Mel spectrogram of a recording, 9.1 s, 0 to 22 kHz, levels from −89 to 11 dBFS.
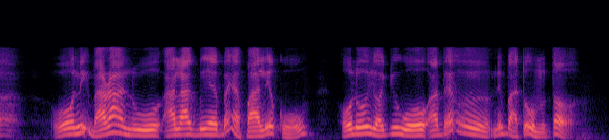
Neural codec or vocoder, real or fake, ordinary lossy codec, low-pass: codec, 16 kHz, about 1 kbps, DyCAST, with the encoder's durations; fake; MP3, 48 kbps; 5.4 kHz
